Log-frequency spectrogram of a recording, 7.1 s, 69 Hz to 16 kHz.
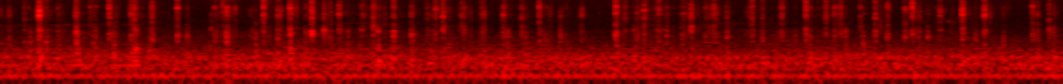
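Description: Both hands type continuously with their fingertips on a silver MacBook Pro keyboard with black plastic keycaps and an aluminum body, lying flat on a desk mat. A rapid, steady stream of short, bright key clicks plays over a constant low hum near 113 Hz.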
